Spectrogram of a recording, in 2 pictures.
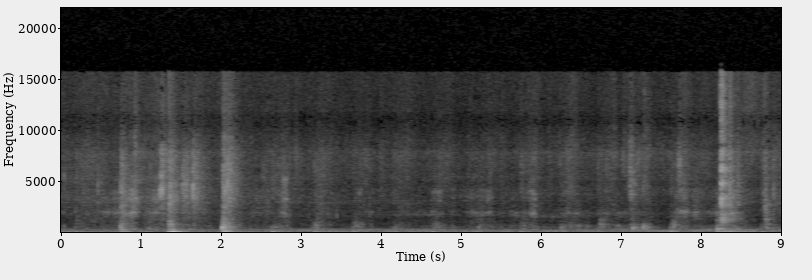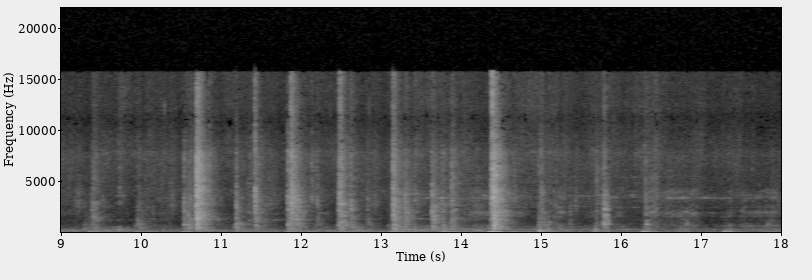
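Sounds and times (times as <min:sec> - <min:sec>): footsteps on wooden stairs: 0:00.7 - 0:04.3, 0:06.2 - 0:18.0.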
